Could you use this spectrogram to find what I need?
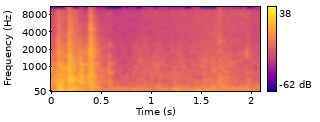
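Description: A cupboard door opens with a brief, loud creaking scrape in the first half-second, then gives way to a quiet, steady hiss.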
